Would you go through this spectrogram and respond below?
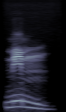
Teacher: Kalau mim, perut bibir bagian luar bertemu perut bibir bagian luar yang atas dan yang bawah itu saling bertemu. Perut bibir bagian luar ya.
